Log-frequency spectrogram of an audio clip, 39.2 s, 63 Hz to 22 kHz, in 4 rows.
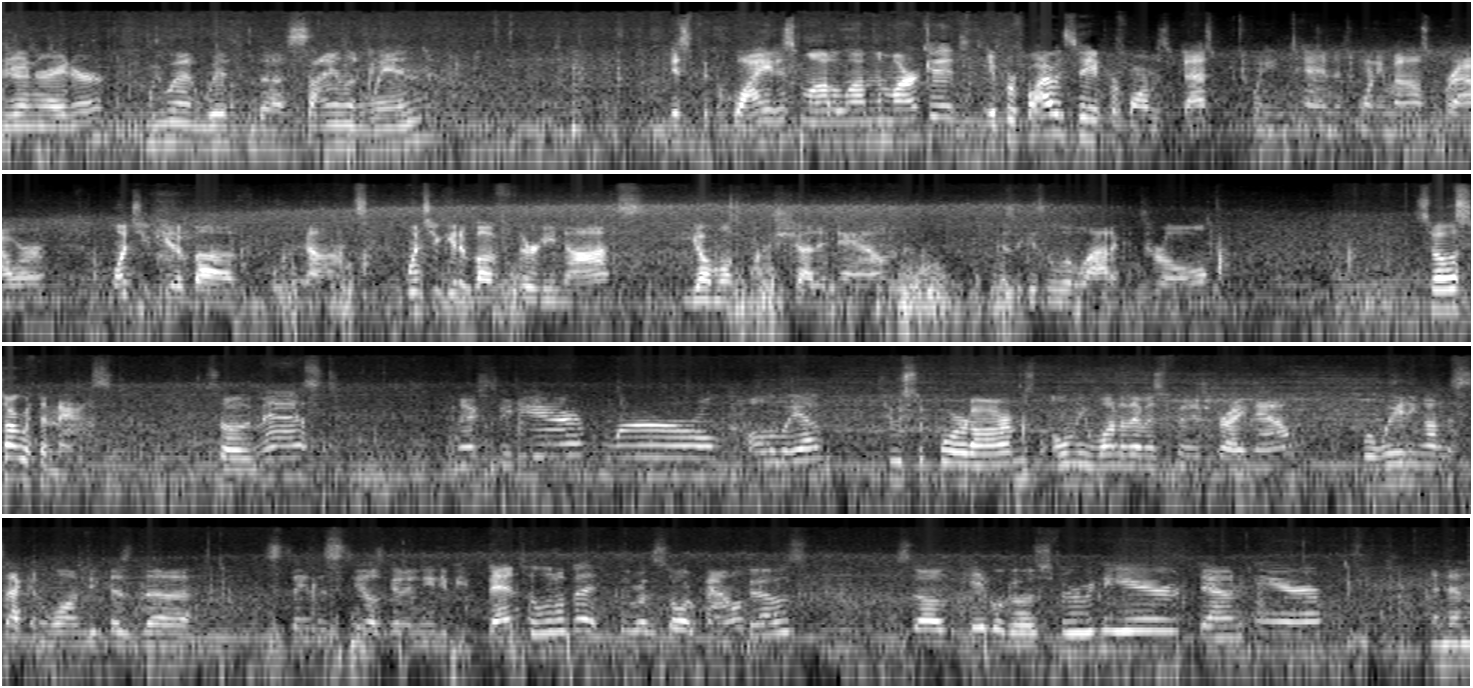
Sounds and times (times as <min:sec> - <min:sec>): Speech: 0:00.0 - 0:03.0, 0:04.4 - 0:15.8, 0:16.4 - 0:17.9, 0:19.2 - 0:20.3, 0:21.0 - 0:21.8, 0:22.6 - 0:34.7, 0:35.4 - 0:38.2, 0:38.9 - 0:39.1.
